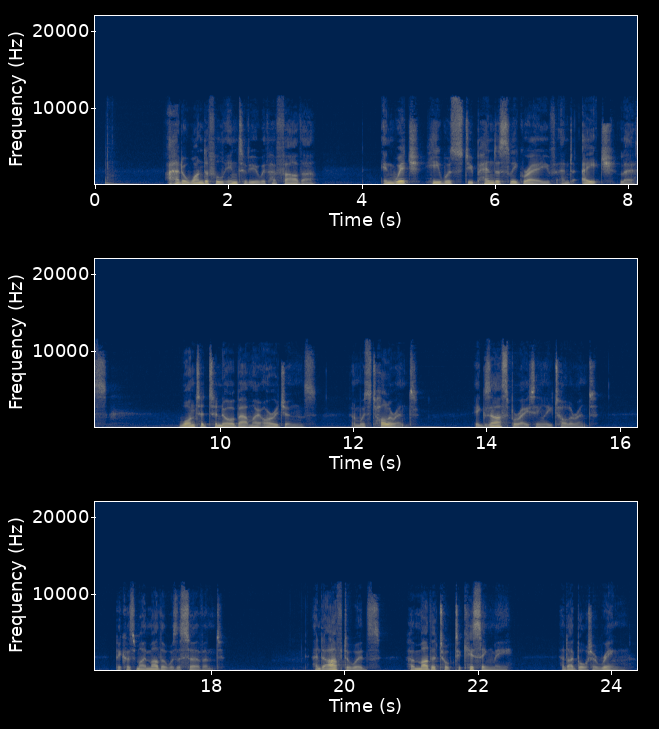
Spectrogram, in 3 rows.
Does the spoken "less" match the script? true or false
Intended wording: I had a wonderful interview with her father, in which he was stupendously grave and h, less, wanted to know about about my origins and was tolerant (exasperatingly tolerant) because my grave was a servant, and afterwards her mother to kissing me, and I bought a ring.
true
